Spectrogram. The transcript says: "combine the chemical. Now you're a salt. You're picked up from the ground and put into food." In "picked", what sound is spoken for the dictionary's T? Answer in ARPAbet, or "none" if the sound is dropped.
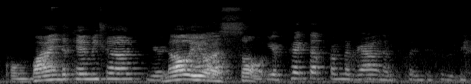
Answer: T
